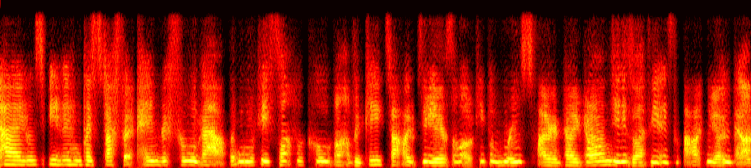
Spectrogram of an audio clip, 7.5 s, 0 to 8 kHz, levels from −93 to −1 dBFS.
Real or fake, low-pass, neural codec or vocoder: fake; 7.2 kHz; codec, 16 kHz, 0.5 kbps, FreqCodec, smaller model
